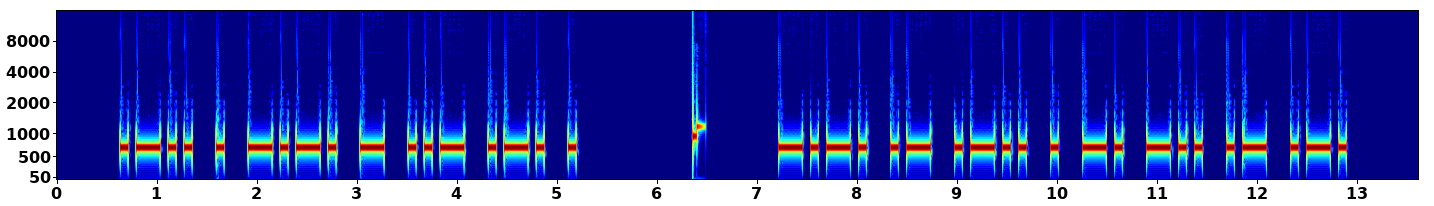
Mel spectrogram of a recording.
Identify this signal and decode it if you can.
Morse code, heard as a keyed tone, about 15 wpm, 700 Hz. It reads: LECTURE CALENDAR
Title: Sentences from Top 1600 Words - New Word Drill Alt - 15wpm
